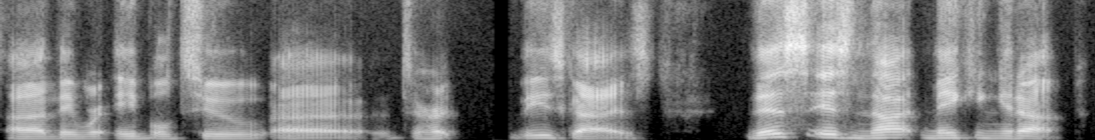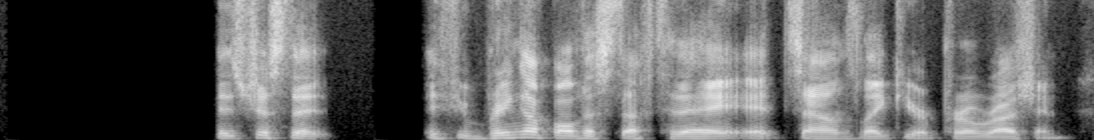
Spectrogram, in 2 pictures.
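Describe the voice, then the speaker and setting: A man with a gravelly, creaky voice talks through history in a loose, rambling way, often checking in with tag questions. His voice is recorded dry and close, with no room sound. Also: medium pitch, a little mellow, dry recording. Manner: rambling and conversational with many filler words and tag questions. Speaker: presenter. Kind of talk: informal spoken history talk.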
